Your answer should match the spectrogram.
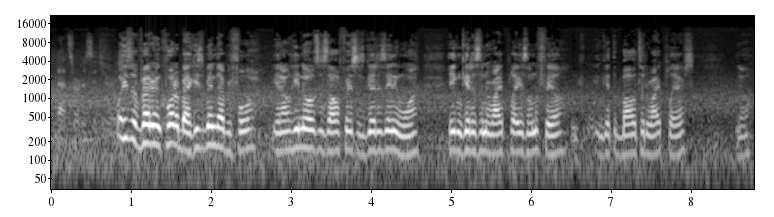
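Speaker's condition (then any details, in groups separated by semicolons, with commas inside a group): No condition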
